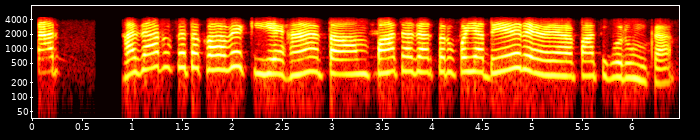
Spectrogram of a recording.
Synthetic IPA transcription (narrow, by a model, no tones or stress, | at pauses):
ɦaɾ | ɦəd͡ʒaɾːupet̪ɔkəɦbekijeɦɛ̃t̪ɔɦəmpãt͡ʃɦəd͡ʒaːɾt̪əɾupəjad̪eɾeeɦɛ̃pãːt͡ʃɡoɾumka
